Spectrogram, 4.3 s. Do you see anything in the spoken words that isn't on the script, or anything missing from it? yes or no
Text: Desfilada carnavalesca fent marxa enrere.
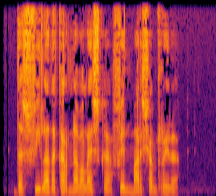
no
